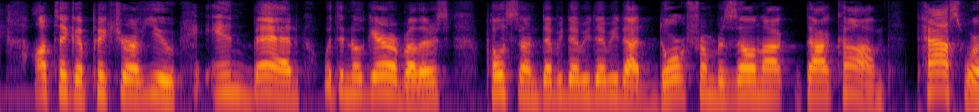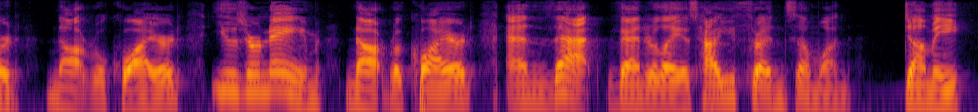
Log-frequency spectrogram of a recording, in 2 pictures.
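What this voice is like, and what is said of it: Chael Sonnen impersonation. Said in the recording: “if you think anyone can do a better Chael Sonnen impersonation, you're wrong”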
